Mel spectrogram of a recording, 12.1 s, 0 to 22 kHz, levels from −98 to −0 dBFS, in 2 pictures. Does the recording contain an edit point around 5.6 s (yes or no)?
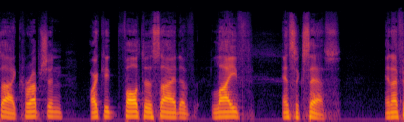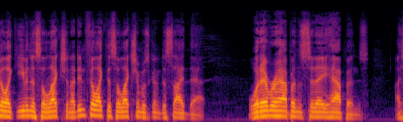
no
